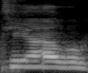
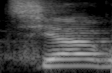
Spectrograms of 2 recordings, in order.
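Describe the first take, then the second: First: The name begins with a plain t sound. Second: The name begins with a ch sound. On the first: "티아고가 아니라" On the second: "브라질식 발음으로는"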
